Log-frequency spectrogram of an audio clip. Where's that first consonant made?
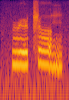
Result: retroflex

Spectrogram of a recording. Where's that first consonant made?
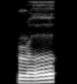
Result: retroflex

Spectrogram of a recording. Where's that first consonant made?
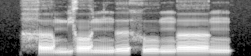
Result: throat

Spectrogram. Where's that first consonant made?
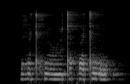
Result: uvula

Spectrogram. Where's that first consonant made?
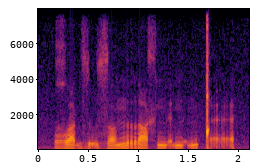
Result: uvula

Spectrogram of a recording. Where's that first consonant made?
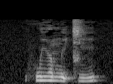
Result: throat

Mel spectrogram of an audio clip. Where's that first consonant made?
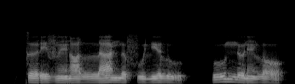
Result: velum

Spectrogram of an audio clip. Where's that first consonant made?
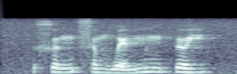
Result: velum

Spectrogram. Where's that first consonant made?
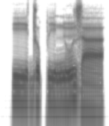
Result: tongue tip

